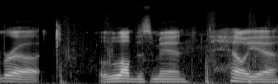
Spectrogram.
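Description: His voice is raised and projected. It carries a bright, sharp tone. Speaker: gaming streamer. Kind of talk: casual chat. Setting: live stream.

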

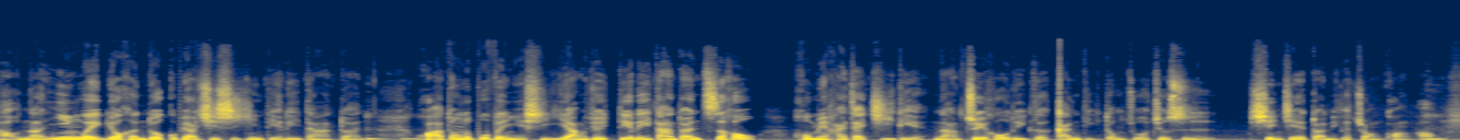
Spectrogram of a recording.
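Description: A somewhat breathy man speaks with very wide pitch swings. The sound is dry with no echo, and there is light background noise. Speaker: stock market analyst. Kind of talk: radio market commentary. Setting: radio studio. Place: studio.

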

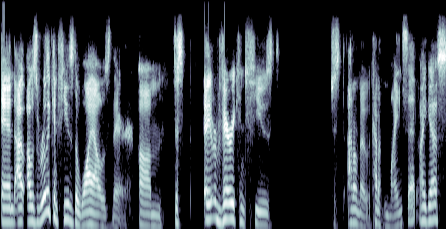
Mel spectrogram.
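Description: The speech moves at a fairly slow pace over a quiet background, with a dry sound and no echo. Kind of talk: personal dream narration. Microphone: video call.

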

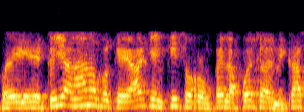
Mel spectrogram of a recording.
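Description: Fast pace with ordinary pitch variation

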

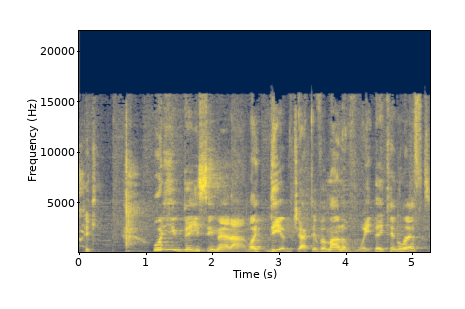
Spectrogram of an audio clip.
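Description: Moderate-paced speech from a man, with faint music in the background. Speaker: satirical comedian in character. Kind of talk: comedic monologue to camera. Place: garage.

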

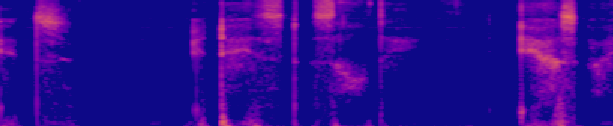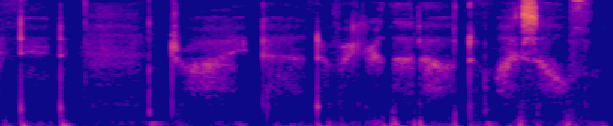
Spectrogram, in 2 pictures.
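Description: A man is whispering at a very slow pace. Long, frequent pauses break up his words. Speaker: ASMR creator. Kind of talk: soft-spoken ASMR chat. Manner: soft, hushed ASMR voice close to mic. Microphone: studio mic.

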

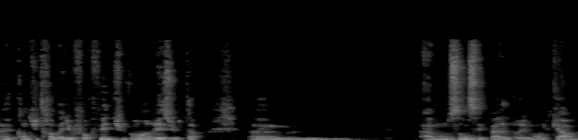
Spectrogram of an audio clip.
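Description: Against a quiet background, a man with a medium pitch and ordinary pitch variation talks at a fairly slow pace with long, frequent pauses. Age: 40s. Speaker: freelance SEO consultant; guest. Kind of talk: interview. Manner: halting. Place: home room.

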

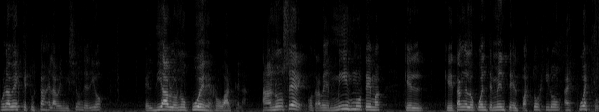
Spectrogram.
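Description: At a fairly slow pace, a man with a high pitch and ordinary pitch variation speaks with big swings in loudness. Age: 60s. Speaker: pastor and TV network founder; pastor. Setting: TV studio. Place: studio. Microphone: lapel.

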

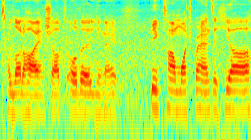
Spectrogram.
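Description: A man speaks in a monotone, flat way against noticeable background noise. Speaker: street vlogger. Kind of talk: casual vlog chat. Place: street. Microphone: phone near.

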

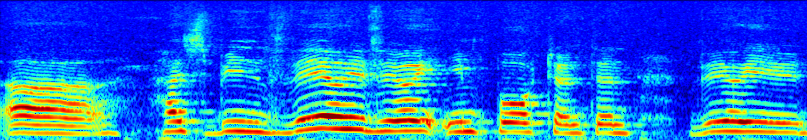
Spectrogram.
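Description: Very slow in pace, a woman speaks in a high pitch with ordinary pitch variation. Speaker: interviewee. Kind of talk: interview answer. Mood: reflective, warm. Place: home room. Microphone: lapel.

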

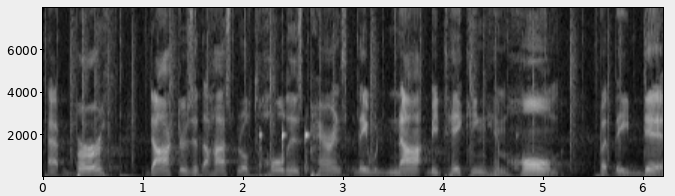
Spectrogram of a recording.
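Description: Music plays in the background as a man speaks at a moderate pace, with a medium pitch and ordinary pitch variation. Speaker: podcast interview host. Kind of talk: interview host talk.

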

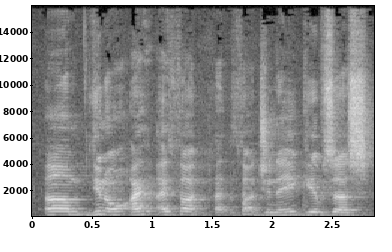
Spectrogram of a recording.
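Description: With light background noise and audible room echo, a woman speaks in a monotone, flat intonation. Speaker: basketball head coach. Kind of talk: interview answer. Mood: calm, reflective after game. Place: meeting room. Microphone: camera far.

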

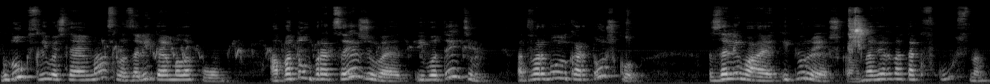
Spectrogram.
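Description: Amid light background noise, a woman speaks at a fairly slow pace. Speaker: home vlogger. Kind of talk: casual vlog chat. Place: kitchen. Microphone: phone near.

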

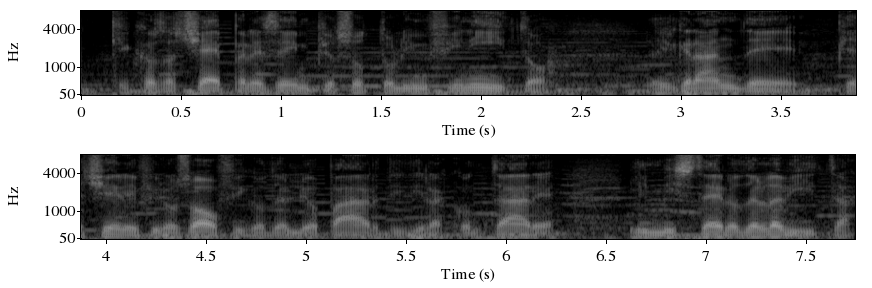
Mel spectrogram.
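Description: A man's very deep, low voice at a moderate pace, dry with no echo, over clear music in the background. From Italy. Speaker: actor. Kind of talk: interview answer. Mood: calm, reflective. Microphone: handheld.

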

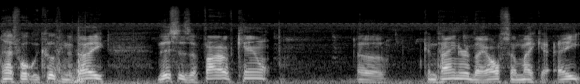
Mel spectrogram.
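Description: A man speaks at a medium pitch with fairly even intonation. Faint background noise sits behind him. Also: moderate pace.

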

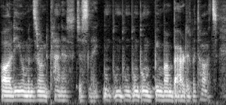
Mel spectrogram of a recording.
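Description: A man with a very deep, low pitch and an Irish accent. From Ireland. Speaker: ASMR voice actor. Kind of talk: casual rambling talk.

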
